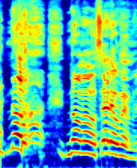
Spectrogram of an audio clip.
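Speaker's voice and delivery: laughing. Real, not acted. Hiccup laughing fit.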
